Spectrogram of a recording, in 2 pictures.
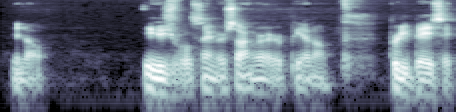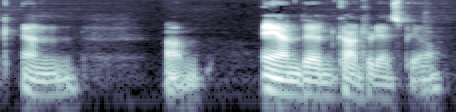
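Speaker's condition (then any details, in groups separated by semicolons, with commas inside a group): No condition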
